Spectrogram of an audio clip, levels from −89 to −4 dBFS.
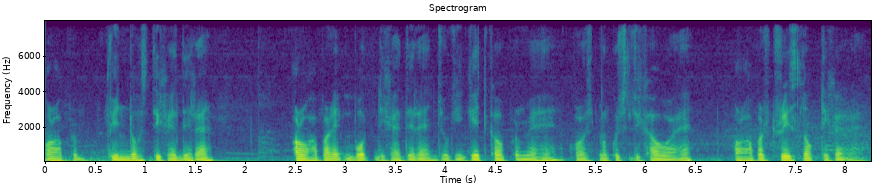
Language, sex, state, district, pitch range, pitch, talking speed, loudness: Hindi, male, Arunachal Pradesh, Papum Pare, 110-120 Hz, 115 Hz, 225 wpm, -18 LUFS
